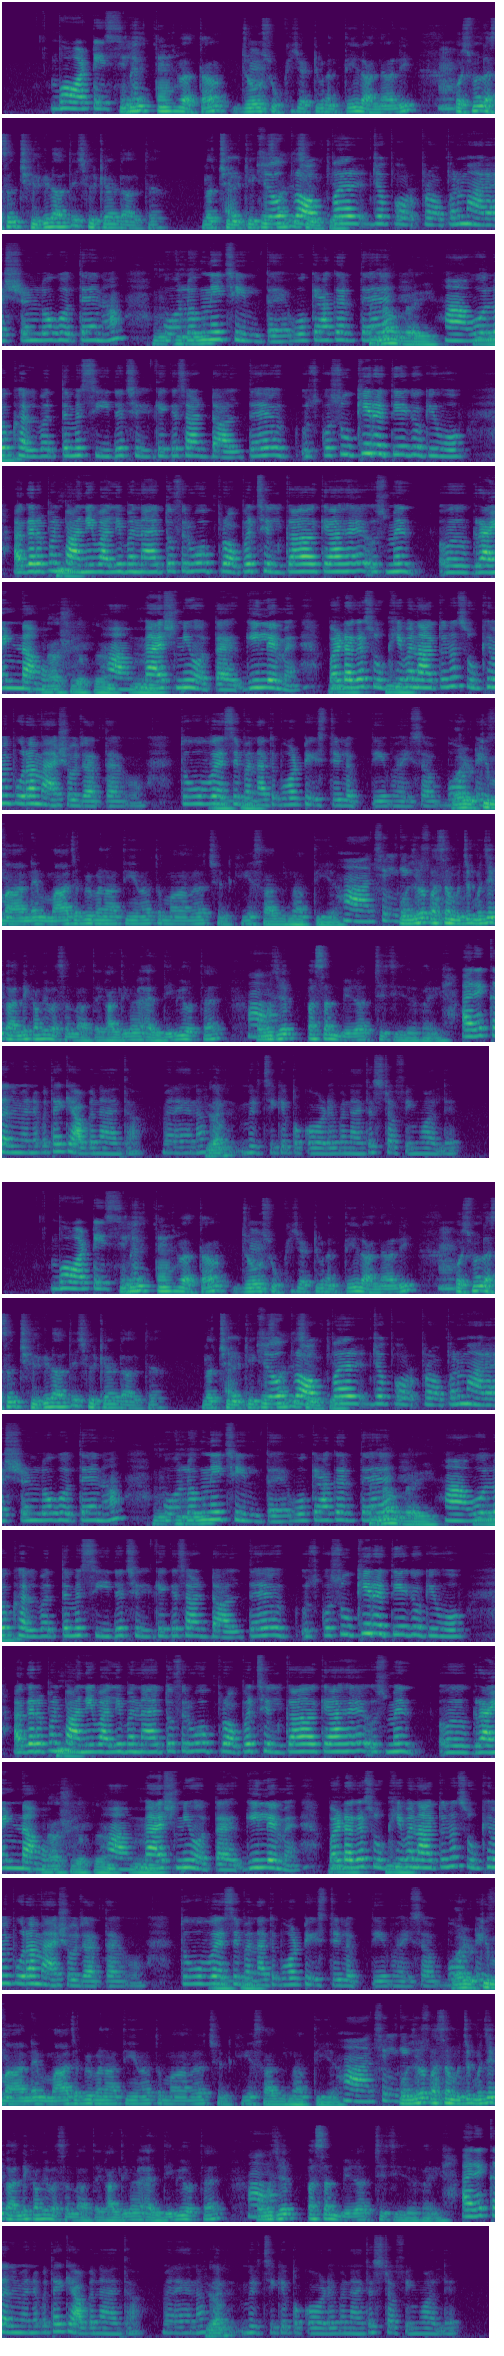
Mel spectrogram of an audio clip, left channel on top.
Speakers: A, on the right (about 70°); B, on the left (about 60°).
A: बहुत टेस्टी
B: मुझे
A: लगता
B: एक चीज
A: है
B: बता जो
A: हम्म
B: सूखी चटनी बनती है डालने वाली
A: हम्म
B: उसमें लहसुन छिलके डालते हैं छिलके ना डालते हैं मतलब छिलके
A: अ,
B: के
A: जो
B: साथ या
A: प्रॉपर
B: छिलके
A: जो प्रॉपर महाराष्ट्रियन लोग होते हैं ना
B: हम्म
A: वो
B: हम्म
A: लोग
B: हम्म,
A: नहीं छीलते वो क्या करते हैं
B: है ना भाई हम्म
A: हाँ वो लोग खलबत्ते में सीधे छिलके के साथ डालते हैं उ- उसको सूखी रहती है क्योंकि वो अगर अपन
B: हम्म
A: पानी वाली बनाए तो फिर वो प्रॉपर छिलका क्या है उसमें ग्राइंड ना हो
B: मैश हो जाता
A: हाँ
B: है हम्म
A: मैश नहीं होता है गीले में बट
B: हम्म
A: अगर सूखी
B: हम्म
A: बनाते हो ना सूखे में पूरा मैश हो जाता है वो तो वो वैसे
B: ओके
A: बनाते बहुत टेस्टी लगती है भाई साहब बहुत
B: भाई क्योंकि
A: टेस्टी
B: माँ ने माँ जब भी बनाती है ना तो माँ हमेशा छिलकी के साथ बनाती है
A: हाँ छिलके
B: तो मुझे
A: के
B: तो
A: साथ
B: पसंद मुझे मुझे गार्लिक काफ़ी पसंद आता है गार्लिक मेरा हेल्दी भी होता है
A: हाँ
B: और मुझे पसंद भी है, अच्छी चीज़ है भाई
A: अरे कल मैंने पता है क्या बनाया था मैंने ना
B: क्या
A: कल मिर्ची के पकोड़े बनाए थे स्टफिंग वाले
